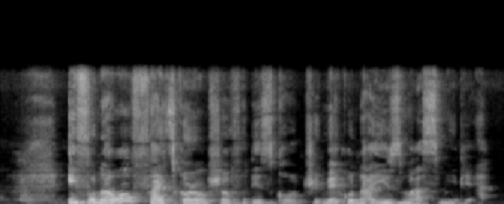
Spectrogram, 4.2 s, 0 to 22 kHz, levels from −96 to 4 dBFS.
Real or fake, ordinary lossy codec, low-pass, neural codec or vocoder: real; none; 14.4 kHz; none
